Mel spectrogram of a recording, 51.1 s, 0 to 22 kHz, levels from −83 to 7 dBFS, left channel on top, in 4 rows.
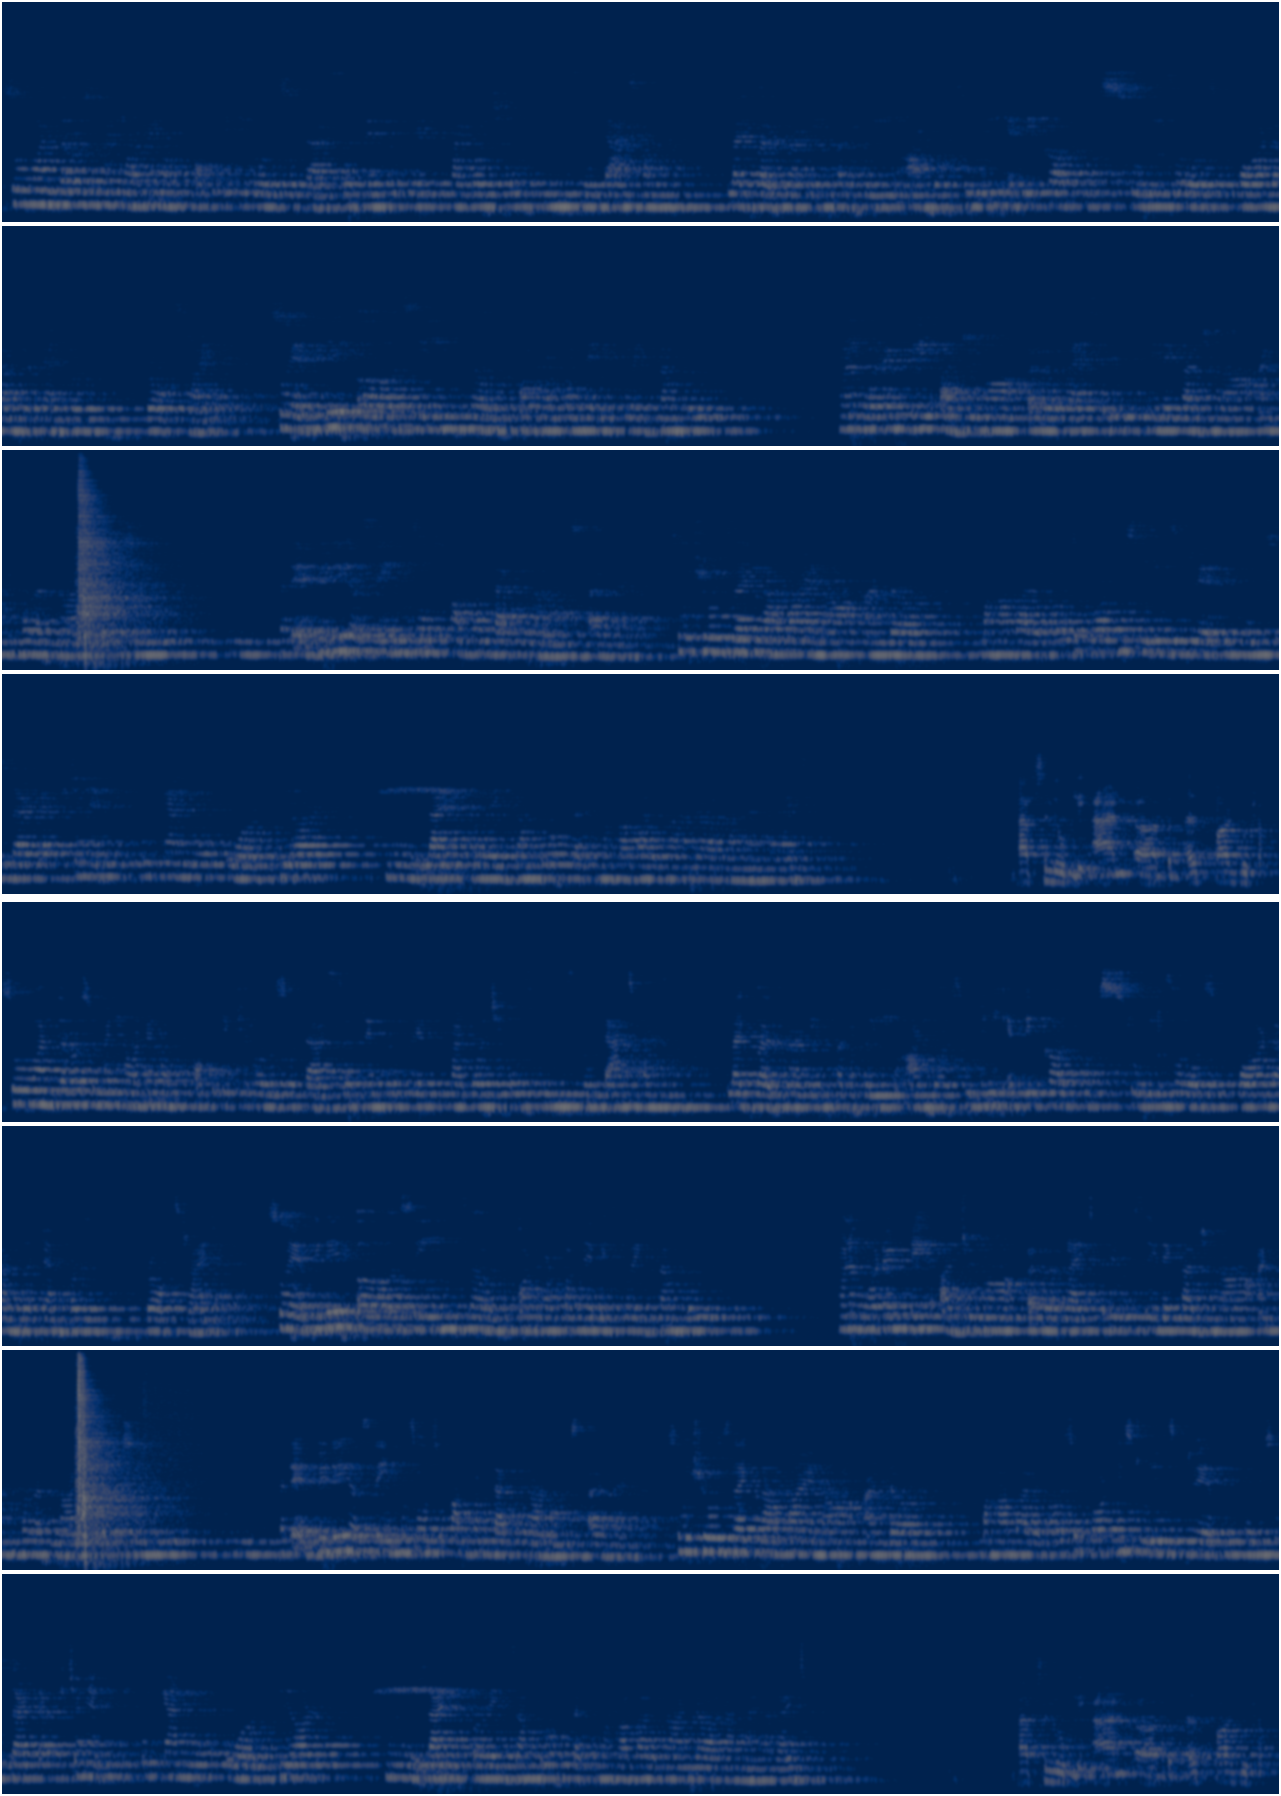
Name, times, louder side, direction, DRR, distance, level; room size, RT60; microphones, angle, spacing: voice 1, 0.0-6.8 7.3-13.9 14.2-15.0 15.4-19.8 21.1-27.3 27.8-31.8 32.2-34.9 35.3-41.5 42.0-46.4, right 1 dB, 70° right, 0 dB, 1.3 m, -55 dB
Fire, 26.1-32.2, right 6 dB, 45° right, 0.6 m, -53 dB
voice 2, 48.4-50.9, left 3 dB, 25° left, 7 dB, 0.4 m, -57 dB
12.5 x 4.8 x 5.2 m, 2.4 s
head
